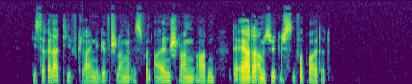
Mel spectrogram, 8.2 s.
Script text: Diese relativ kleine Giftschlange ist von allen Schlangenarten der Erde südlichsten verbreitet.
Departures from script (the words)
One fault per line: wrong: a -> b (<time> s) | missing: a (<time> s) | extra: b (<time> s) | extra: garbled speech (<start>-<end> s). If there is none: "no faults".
extra: am (5.2 s)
